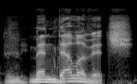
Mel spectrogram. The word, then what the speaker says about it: Mendelovich: Mendelovich. It's easy. Mendelovich, just like it's spelled.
